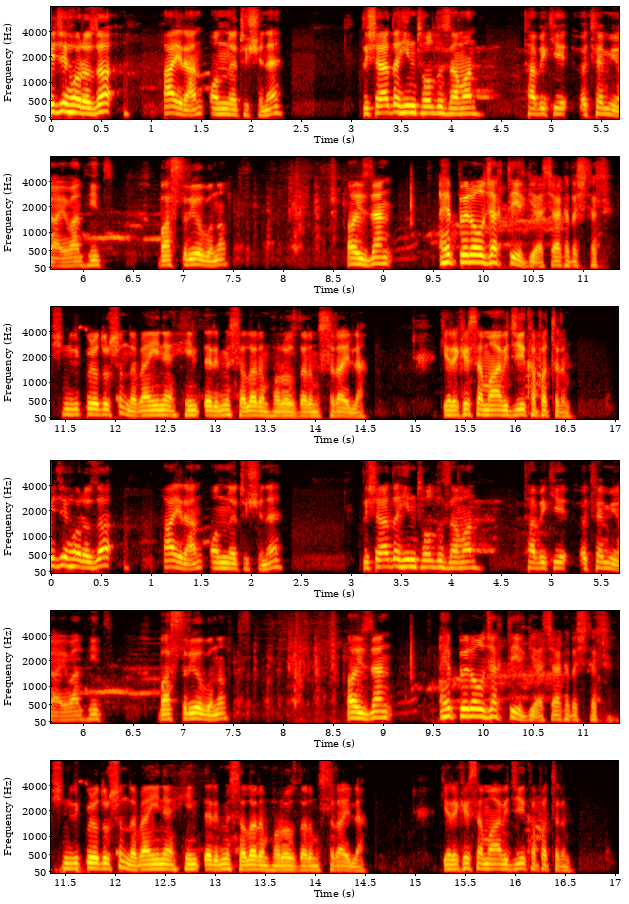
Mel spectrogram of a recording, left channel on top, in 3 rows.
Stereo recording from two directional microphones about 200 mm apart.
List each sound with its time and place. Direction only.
0.0 s a man's voice: 10° left (ahead or behind)
1.1 s speech: 10° right (ahead or behind)
6.7 s speech: 20° right (ahead or behind)
8.6 s speech: 20° right (ahead or behind)
9.5 s speech: 5° right (ahead or behind)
